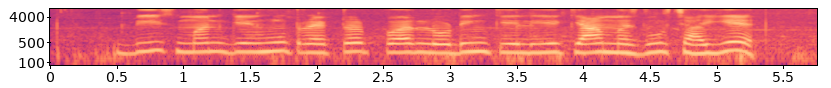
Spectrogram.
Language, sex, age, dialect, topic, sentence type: Maithili, female, 25-30, Angika, agriculture, question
